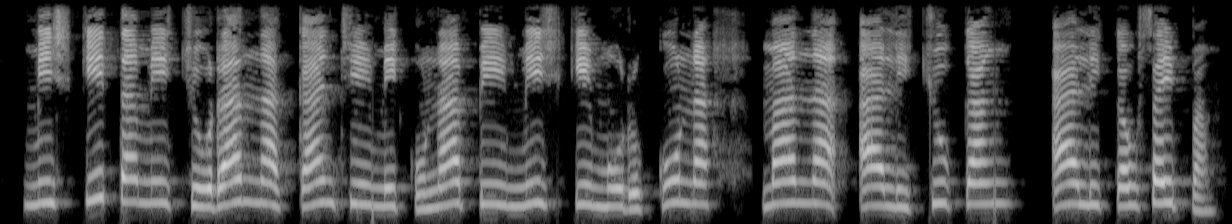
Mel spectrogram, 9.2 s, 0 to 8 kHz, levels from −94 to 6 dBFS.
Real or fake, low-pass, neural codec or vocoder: real; 7.2 kHz; none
